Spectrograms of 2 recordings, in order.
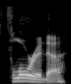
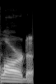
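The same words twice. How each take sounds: First: It is said with a general American accent. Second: It is said with a New York accent. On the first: The speaker calls it right. "it's Florida" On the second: The speaker calls it wrong. "my New York accent"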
